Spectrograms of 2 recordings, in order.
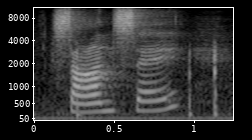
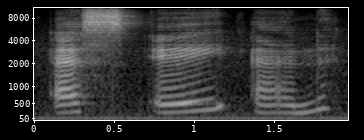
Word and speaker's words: Sansei: See that there's at the end of the word, but it's EI. Nisei, Nisei. Kibei, Kibei, and Sansei, Sansei. So these are those family-related words, and they're probably the only ones that end in EI for the A sound.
